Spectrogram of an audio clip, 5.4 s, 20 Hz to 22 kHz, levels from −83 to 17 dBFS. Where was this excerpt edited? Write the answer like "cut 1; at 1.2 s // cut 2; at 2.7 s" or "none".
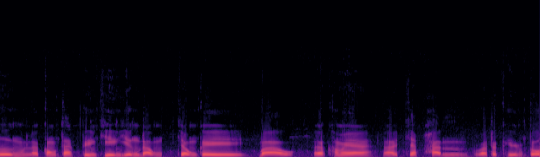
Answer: cut 1; at 2.6 s // cut 2; at 3.8 s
